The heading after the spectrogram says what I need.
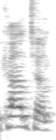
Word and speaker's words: content: I put the emphasis on the wrong syllable there. It's not a control that's kind of content. It's the content control can't be deleted.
